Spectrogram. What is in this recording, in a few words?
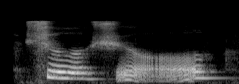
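"zi3shu3", Chinese, female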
